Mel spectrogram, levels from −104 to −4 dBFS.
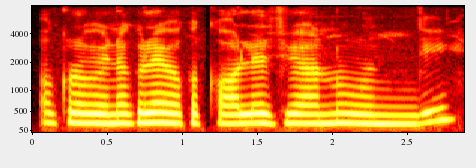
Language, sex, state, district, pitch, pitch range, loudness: Telugu, female, Andhra Pradesh, Annamaya, 225 Hz, 215-230 Hz, -14 LUFS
